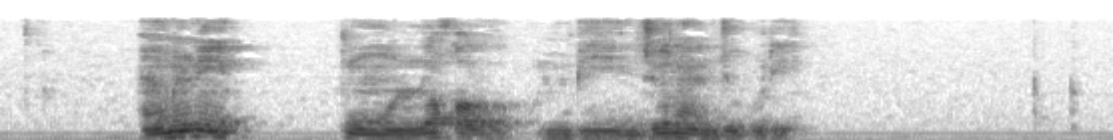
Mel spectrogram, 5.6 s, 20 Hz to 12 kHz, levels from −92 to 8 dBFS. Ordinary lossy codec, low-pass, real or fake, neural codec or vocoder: AAC, 48 kbps; 7.2 kHz; real; none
